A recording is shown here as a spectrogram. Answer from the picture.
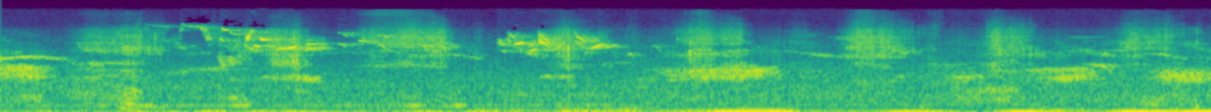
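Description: Small birds chirping, a few short high calls about a second in and again around three seconds, over a low rumble.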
